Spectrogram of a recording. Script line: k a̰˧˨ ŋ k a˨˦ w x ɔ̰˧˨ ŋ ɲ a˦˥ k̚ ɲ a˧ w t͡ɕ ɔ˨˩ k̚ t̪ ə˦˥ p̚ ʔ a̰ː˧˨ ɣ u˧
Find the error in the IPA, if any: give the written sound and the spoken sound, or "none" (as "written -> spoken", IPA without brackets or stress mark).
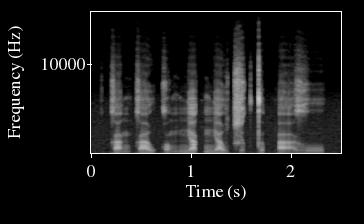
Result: x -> k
